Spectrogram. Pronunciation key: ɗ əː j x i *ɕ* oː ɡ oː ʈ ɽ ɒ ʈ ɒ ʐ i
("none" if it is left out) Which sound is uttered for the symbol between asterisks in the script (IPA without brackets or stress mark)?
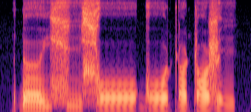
ɕ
